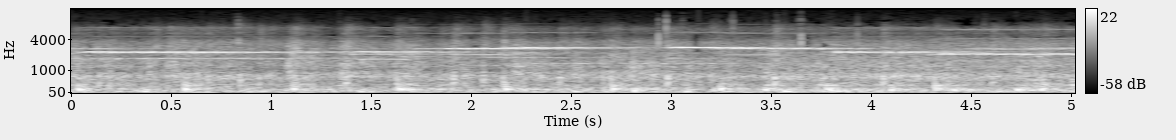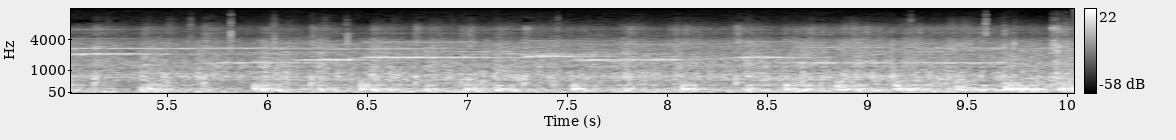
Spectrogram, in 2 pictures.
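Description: A marching flute band playing a melody in unison on high, held notes, over the shuffle of marching feet, with the drums starting to beat near the end.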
